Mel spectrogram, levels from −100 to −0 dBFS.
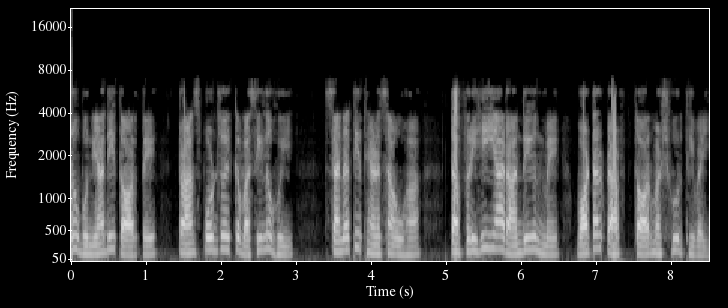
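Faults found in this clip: Transcoding between lossy codecs, whole clip: speech band-limited with nothing above 6.3 kHz, plus two layers of coding artefacts heard together. Likely cause: an MP3 stream at roughly 27 kbit/s re-encoded to Opus at about 32 kbit/s, with the Opus stage coding the MP3 damage as if it were signal. Differs from a single low-bitrate encode, which has one consistent artefact character, not two stacked.

Integer overflow, four events: a crack at 1.49 s between "बुनियादी तौर ते" and "जो हिकु वसीलो हुई", a longer burst at 5.10–5.13 s, a crack at 6.83 s, and another burst at 7.20–7.24 s. Probable component: fixed-point gain or mix stage without saturation. Peaks only about 1 dB over full scale, at most, wrap to the opposite sign instead of being limited. Differs from clipping: violent full-range cracks rather than flattened, buzzy peaks.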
